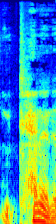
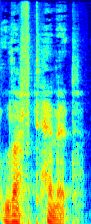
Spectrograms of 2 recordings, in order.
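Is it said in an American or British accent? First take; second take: American; British. First: It is said in an American accent. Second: It is said in a British accent.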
